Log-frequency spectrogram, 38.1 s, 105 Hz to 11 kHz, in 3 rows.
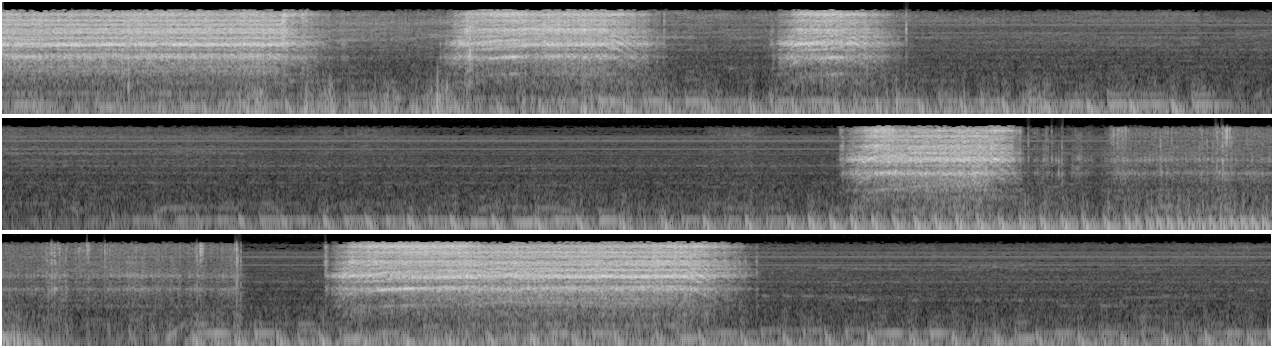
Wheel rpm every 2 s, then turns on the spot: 160, 80, 90, 30, 40, 0, 0, 0, 0, 0, 40, 50, 20, 20, 80, 160, 40, 0, 0.
22-28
